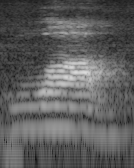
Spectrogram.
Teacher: 오에서 출발해서 아로 가거든요. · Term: 이중모음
